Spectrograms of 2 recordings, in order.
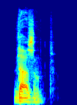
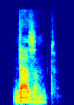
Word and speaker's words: doesn't: То есть там в серединочке есть «с». Doesn't. Просто произносится как «з». Doesn't – это «не» для настоящего времени.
